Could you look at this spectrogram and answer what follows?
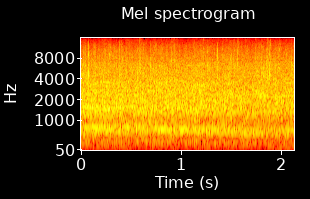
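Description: Stoke City football crowd at home against Manchester United cheering and applauding loudly, a dense, steady wall of clapping and roaring voices filling the stadium without pause.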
